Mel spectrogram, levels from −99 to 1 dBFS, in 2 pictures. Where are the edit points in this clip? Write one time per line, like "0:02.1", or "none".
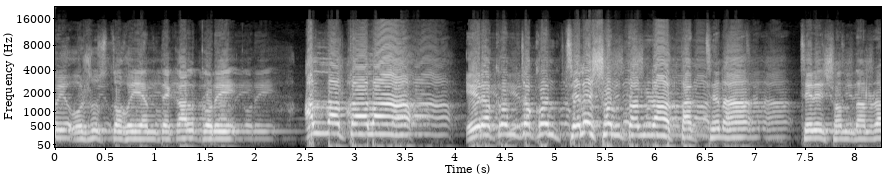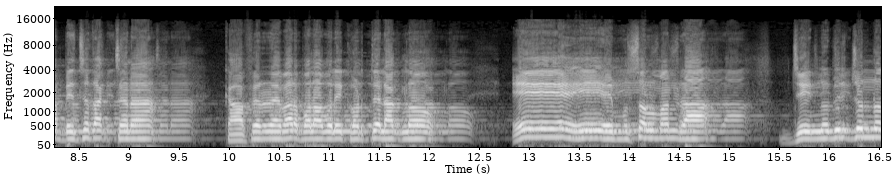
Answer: none

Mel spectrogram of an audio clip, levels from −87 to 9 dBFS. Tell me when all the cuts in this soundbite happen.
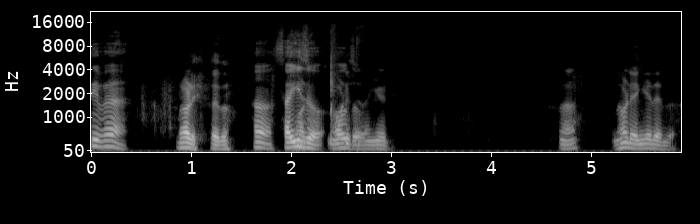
0:01.2

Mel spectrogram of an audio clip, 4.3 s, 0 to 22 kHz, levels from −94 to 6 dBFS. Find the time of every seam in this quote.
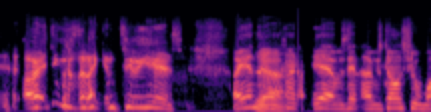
0:03.0

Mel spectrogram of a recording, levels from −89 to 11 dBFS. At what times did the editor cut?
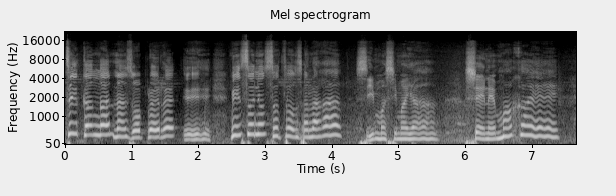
none

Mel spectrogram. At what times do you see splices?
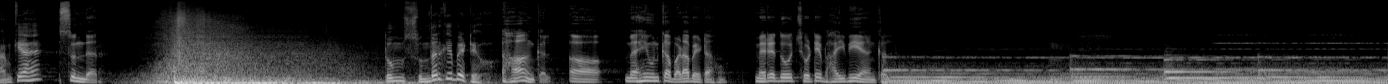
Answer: none

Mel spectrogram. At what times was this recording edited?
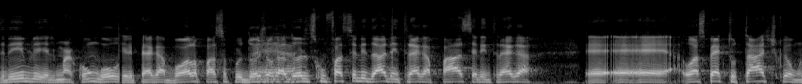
0:01.2
0:03.9

